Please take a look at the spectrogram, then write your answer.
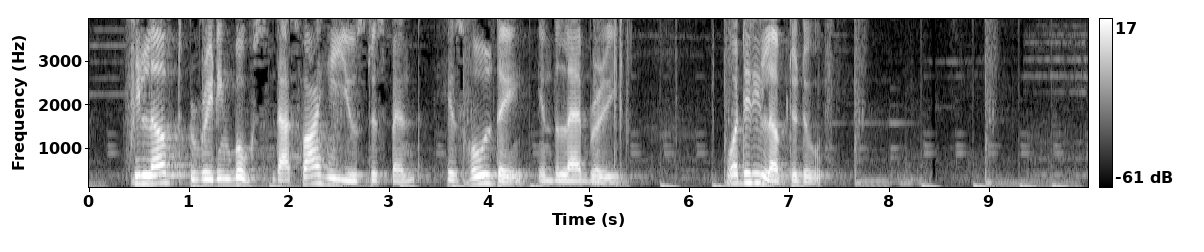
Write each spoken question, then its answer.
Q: What did he love to do?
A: He loved to read books.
